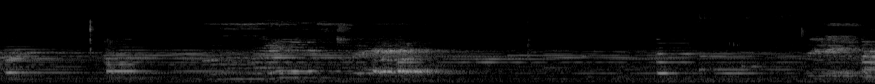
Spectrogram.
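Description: A song playing: a sung vocal line over sustained instrumental notes.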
